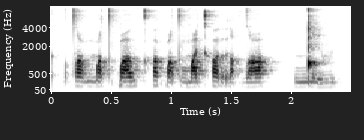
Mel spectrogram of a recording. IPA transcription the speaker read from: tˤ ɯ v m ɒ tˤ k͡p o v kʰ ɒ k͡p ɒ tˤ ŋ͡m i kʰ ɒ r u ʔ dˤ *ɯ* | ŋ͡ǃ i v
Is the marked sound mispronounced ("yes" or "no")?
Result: no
